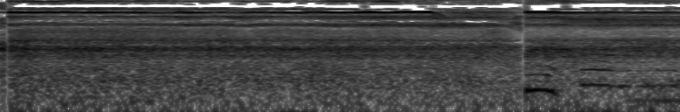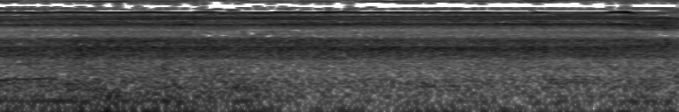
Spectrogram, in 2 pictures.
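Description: Steady high-pitched hiss and whine of dental cleaning instruments, briefly interrupted, typical of scaling and air-polishing during a routine cleaning.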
